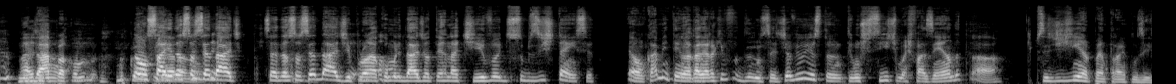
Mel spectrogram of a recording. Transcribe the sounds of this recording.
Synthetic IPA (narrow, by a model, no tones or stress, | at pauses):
d̪appɾɐkonɐ̃w̃said̪ɐsosied̪ad͡ʒɪ | said̪ɐsosied̪ad͡ʒɪɪpɾõkomũnid̪ad͡ʒɪawt̪eɾnat͡ʃivɐd͡ʒɪsubɪziʃt̪ẽsiɐ | ɛũkamĩɲ̃ʊt̪ẽj̃ũmɐɡalɛɾɐkɪnɐ̃w̃sejsɪɐviwisʊ̥t̪ẽt̪ẽj̃ũʃsit͡ʃɪmɐʃfazẽnd̪ɐa̰ | kɪ̥pɾɪ̥sizɐd͡ʒɪd͡ʒĩɲejɾʊpɾɐẽnt̪ɾaɾĩkluzḭvɪ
